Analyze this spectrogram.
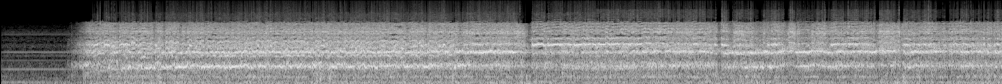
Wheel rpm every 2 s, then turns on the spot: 110, 210, 220, 220, 230.
none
